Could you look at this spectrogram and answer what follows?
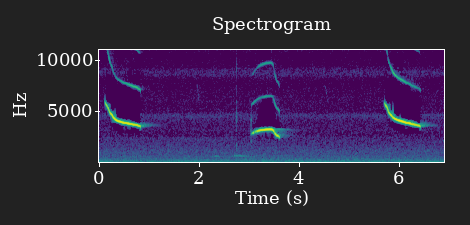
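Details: Oriental magpie-robin (Copsychus saularis) song: three clear, high whistled phrases, each sliding down in pitch, separated by pauses of about two seconds, against a quiet background.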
